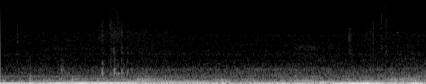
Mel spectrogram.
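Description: A 2016 Ford EcoSport Titanium with a 1.5 Ti-VCT engine and automatic gearbox pulls away in drive, giving a loud, steady low engine and road rumble heard from inside the car.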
